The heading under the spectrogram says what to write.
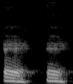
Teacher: Si tiene una e con un acento al revés al otro lado, la pronuncias e e con la boca abierta.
